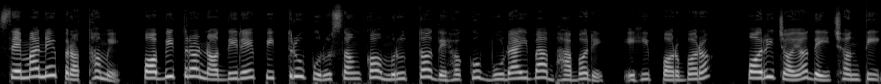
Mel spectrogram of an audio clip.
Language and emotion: Odia, neutral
